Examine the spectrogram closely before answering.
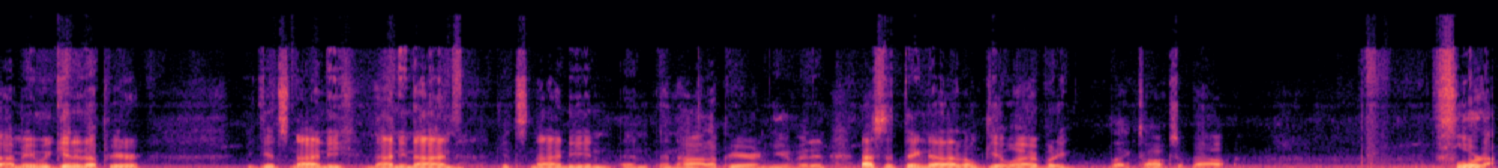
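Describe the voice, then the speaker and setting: A man with a low, easygoing voice chats with viewers in a casual vlog. He rambles, trails off and restarts, throwing in ums as he answers questions. A faint hiss of background noise runs under him. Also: darkish tone. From grew up moving around as an Army child. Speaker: motorcycle vlog host reading live chat.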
